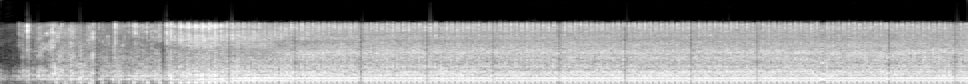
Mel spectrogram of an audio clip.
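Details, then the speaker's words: Lawnmower engine that had sat for a while, restarted after primer use with the spark plug refitted and the old air filter still on: catches after a few pulls and settles into a steady, even single-cylinder drone with no misses or surging; normal running. "Alright, runs. It runs."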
